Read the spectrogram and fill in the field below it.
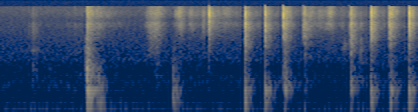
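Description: A plastic cup is set down on a table with a light knock.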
